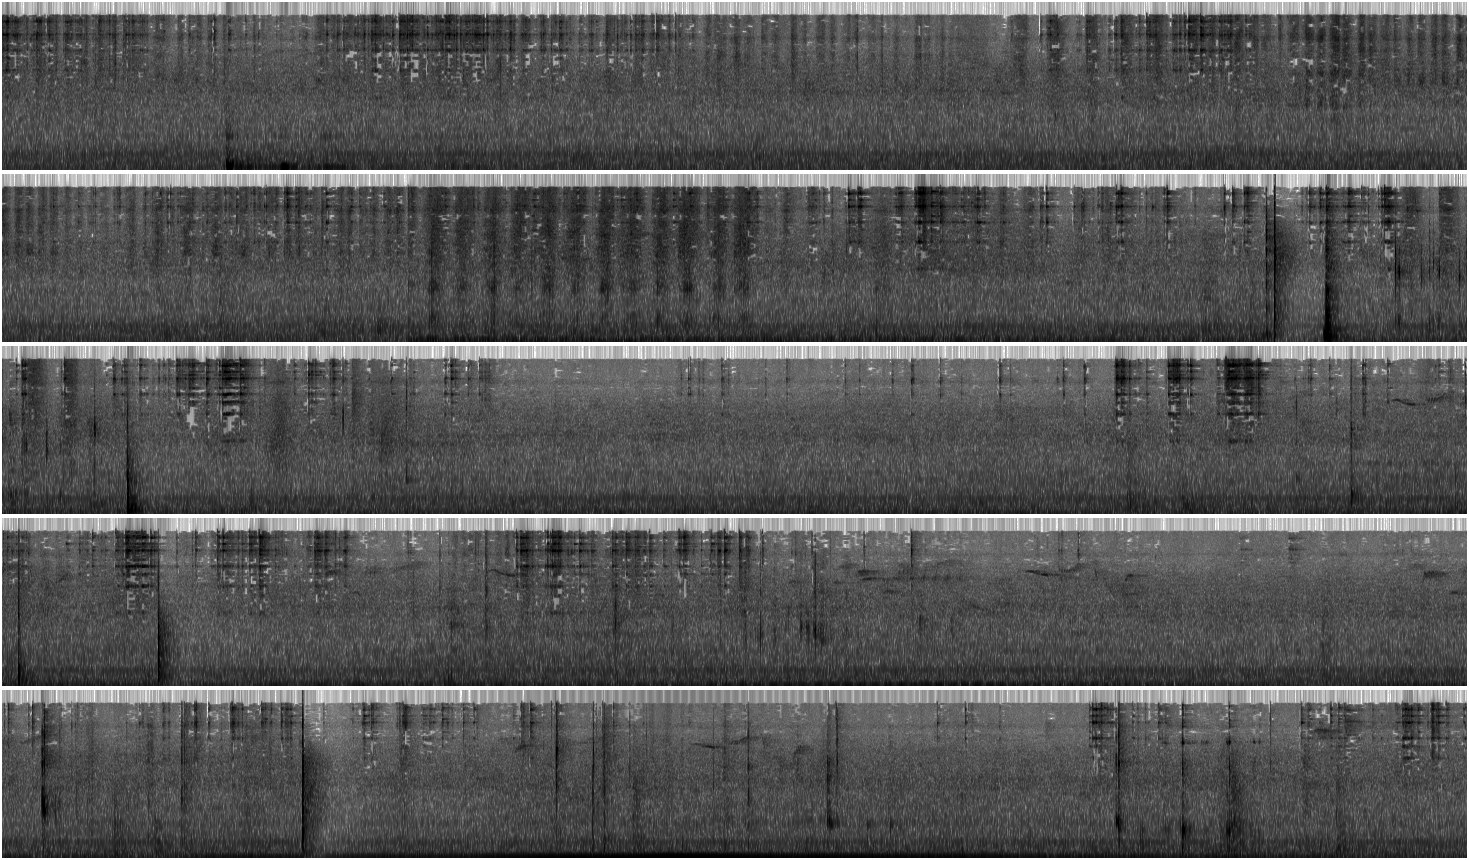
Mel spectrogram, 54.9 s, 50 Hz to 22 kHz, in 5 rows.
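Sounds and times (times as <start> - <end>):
metal bangles clinking: 0.0 - 25.7, 28.3 - 41.0, 45.0 - 51.4, 52.0 - 54.9
low hum: 0.0 - 54.9
sharp knocks: 1.7 - 2.4.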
